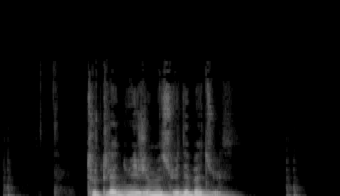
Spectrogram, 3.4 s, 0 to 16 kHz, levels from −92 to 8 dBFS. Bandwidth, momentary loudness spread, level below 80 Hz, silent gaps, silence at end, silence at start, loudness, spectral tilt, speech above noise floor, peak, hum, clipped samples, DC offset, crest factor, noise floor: 9.2 kHz; 10 LU; -58 dBFS; none; 1.15 s; 0.9 s; -26 LUFS; -8 dB/octave; 50 dB; -10 dBFS; none; under 0.1%; under 0.1%; 18 dB; -75 dBFS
